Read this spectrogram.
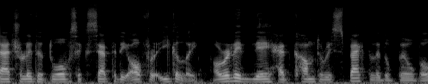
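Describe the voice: Pitch shows ordinary variation here. The delivery is plain reading aloud.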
